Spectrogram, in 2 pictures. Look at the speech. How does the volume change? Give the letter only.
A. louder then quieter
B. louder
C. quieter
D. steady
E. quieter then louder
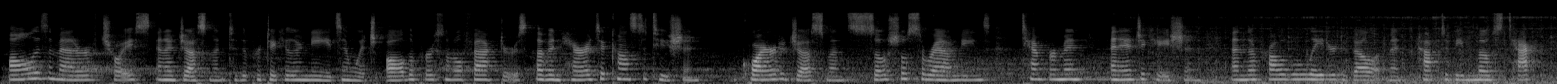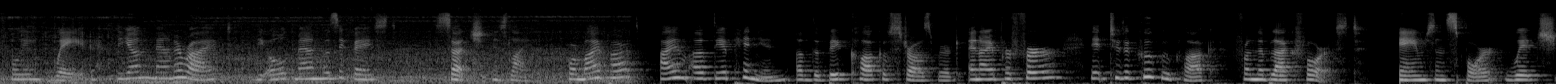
D.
